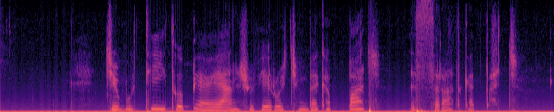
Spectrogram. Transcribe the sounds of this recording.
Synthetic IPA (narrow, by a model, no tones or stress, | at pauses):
d͡ʒɪβut̪ʰiːt̪ʰjo̞pʼːjawijanʃufe̞ɾo̞t͡ʃːɪnbəkʰəbːad̪ | ʔɨsːɨɾat̪ʰkʼət̪ʼːḁt͡ʃː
